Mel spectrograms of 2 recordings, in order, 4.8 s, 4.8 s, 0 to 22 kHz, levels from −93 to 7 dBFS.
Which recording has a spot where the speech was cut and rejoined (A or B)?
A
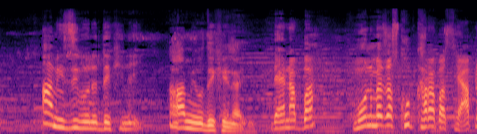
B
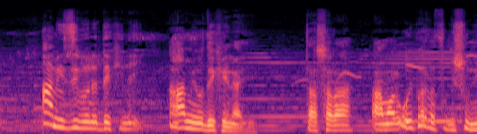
A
